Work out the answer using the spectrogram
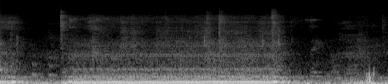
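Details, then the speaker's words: LiftMaster garage door opener motor hums steadily for about two seconds when the button is pressed, but the chain and door don't move; the drive is not engaging. "motor is activating but nothing's happening with the drive at all the door is not moving at all it's not pulling chain"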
